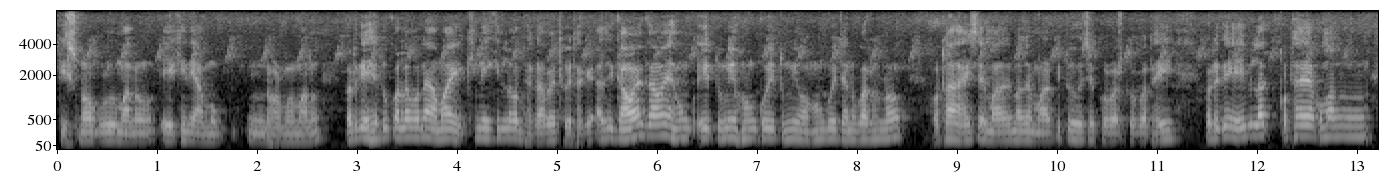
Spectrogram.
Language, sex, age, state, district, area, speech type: Assamese, male, 60+, Assam, Dibrugarh, rural, spontaneous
